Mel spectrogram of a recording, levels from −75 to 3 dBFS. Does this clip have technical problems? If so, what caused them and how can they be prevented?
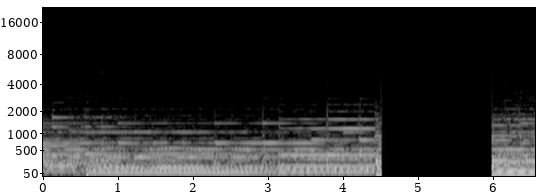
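Yes. At 4.51 s the sound drops abruptly to silence and stays silent until 5.99 s, then picks up exactly where it left off, with nothing skipped. This is a rebuffering stall: the player used up all the audio it had downloaded and had to pause until more data arrived, adding about 1.48 s of dead air without losing any content. Buffering more audio before playback starts, or letting the bitrate drop when the connection slows, prevents it.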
